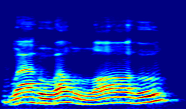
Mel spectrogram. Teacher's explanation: Allahnya dibaca tebal. Karena harakat di depannya fathah. Lam fathah berdiri mad thobi'i panjang dua harakat.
